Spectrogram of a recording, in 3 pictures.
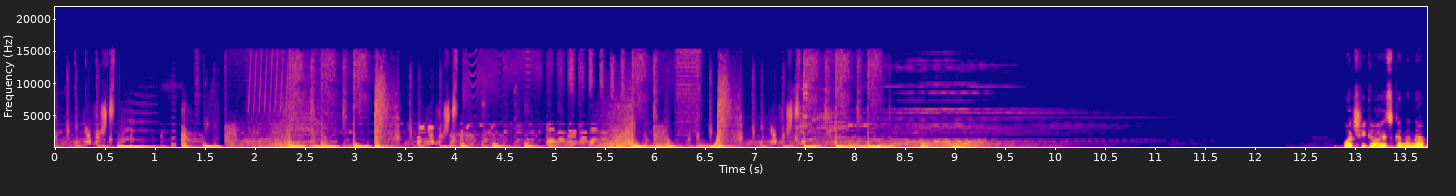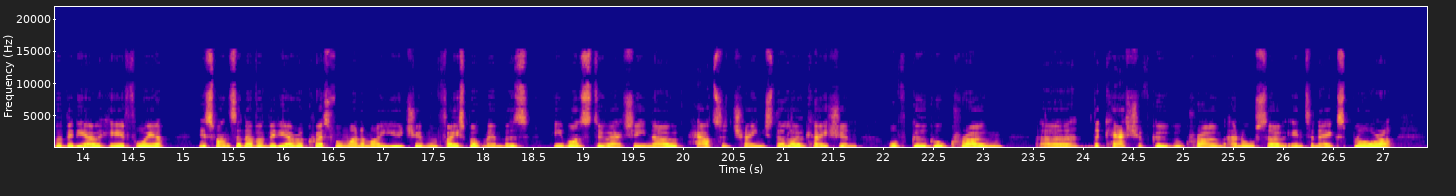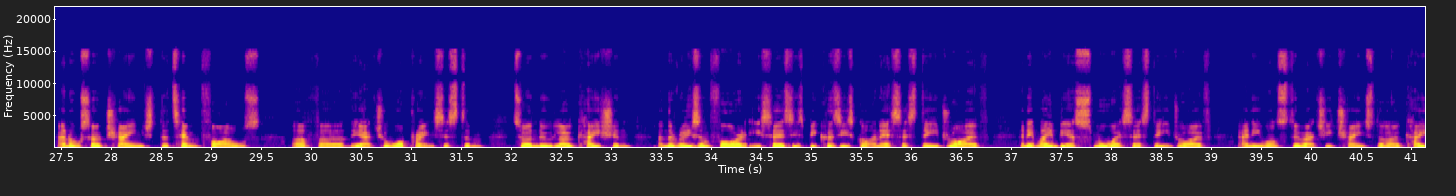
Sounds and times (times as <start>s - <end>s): Music: 0.0s - 12.3s.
